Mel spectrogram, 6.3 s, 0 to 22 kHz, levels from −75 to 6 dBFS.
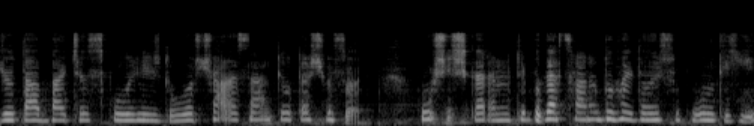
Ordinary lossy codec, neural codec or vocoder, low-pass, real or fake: none; codec, 24 kHz, 1 kbps, SNAC; 7.2 kHz; fake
